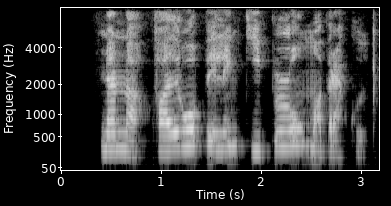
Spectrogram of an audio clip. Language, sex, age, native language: Icelandic, male, 11, Icelandic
